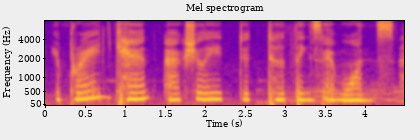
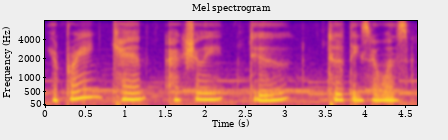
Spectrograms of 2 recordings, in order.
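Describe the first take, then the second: Both takes have the same delivery.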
